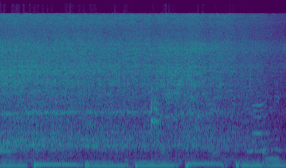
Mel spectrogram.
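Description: Tomatoes hit onions already frying in a pot and set off a loud, dense, close sizzle that holds steady, with a low periodic hum running underneath.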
